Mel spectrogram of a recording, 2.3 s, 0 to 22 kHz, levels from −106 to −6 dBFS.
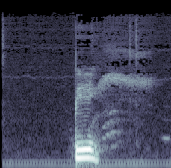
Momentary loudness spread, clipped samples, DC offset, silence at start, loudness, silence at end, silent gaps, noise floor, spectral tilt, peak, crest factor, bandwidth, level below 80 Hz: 24 LU; under 0.1%; under 0.1%; 1 s; -14 LUFS; 0.95 s; none; -54 dBFS; -8.5 dB/octave; -2 dBFS; 18 dB; 12.5 kHz; -50 dBFS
